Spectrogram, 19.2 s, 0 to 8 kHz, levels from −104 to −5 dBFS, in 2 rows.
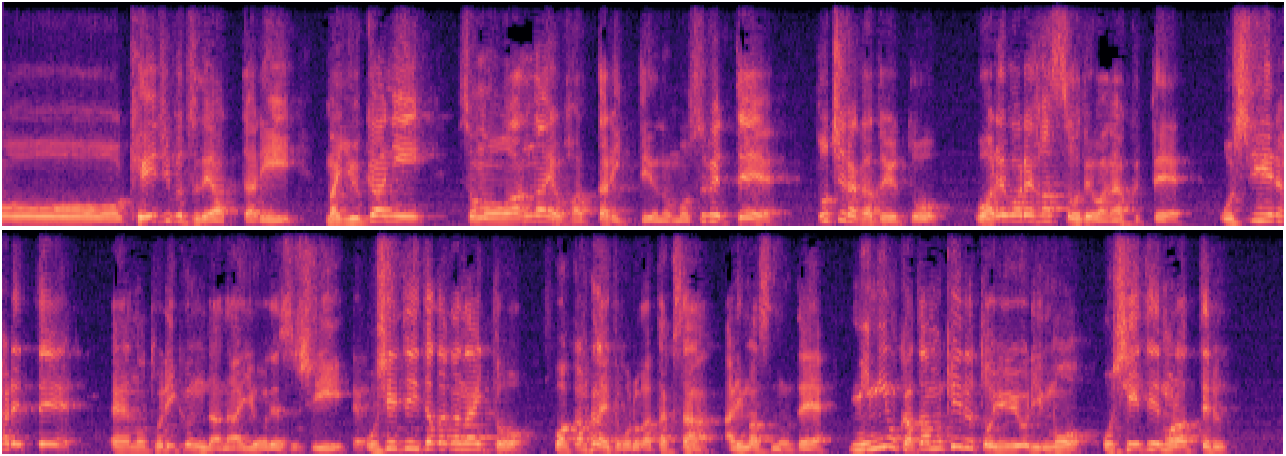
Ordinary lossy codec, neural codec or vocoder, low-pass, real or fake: none; none; none; real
